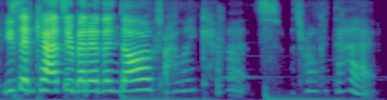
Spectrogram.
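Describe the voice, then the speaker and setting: Bright-voiced young woman streamer chatting. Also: high voice, little pitch movement, moderate pace, faint music behind. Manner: rambling, chatty, laughs often. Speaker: game streamer. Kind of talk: casual chat while reading viewer comments.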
